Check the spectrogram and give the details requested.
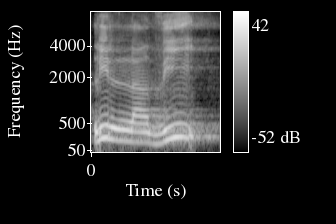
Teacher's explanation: Lil masuk pada huruf lam berikutnya. Lilladzi kasrah bertemu ya sukun 2 harokat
